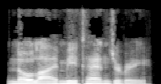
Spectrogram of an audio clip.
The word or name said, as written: noli me tangere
